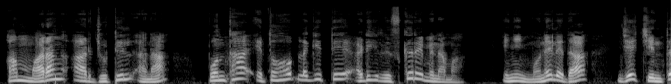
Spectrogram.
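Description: A speech clip whose codec damage is plainly audible from start to finish, with the treble sounding synthetic rather than natural; the likely cause is HE-AAC compression at a low bitrate, consistent with about 24 kbps. Only the lower spectrum is truly coded, and the upper band is rebuilt by copying lower bands upward, so harmonics fail to line up across the crossover. A spectrogram would show that treble as repeated, blocky patterning, with nothing above 15.4 kHz.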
